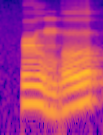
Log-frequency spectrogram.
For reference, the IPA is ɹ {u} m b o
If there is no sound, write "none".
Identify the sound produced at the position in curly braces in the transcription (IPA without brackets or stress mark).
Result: u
